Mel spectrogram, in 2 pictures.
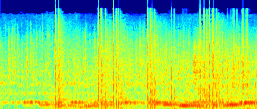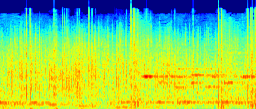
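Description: Display fireworks launching and bursting: a quick, irregular string of sharp pops and bangs from rows of angled ground-level comets and aerial shells breaking into red stars, with music playing under them.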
